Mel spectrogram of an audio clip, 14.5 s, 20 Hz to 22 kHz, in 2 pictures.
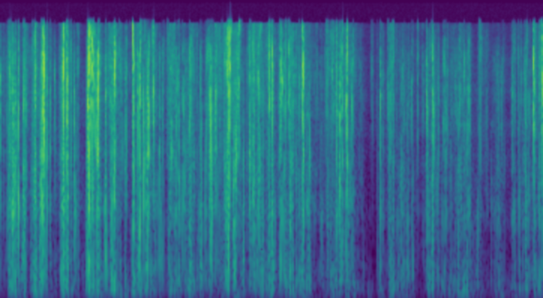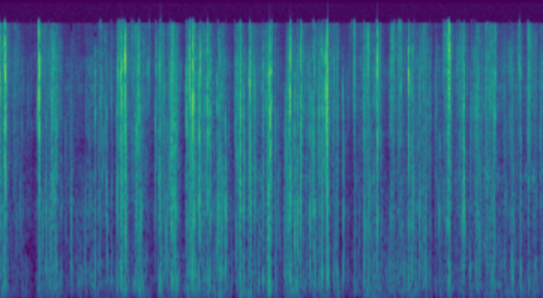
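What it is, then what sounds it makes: Plastic packaging bag with gel bead pad. A small clear plastic package holding a gel-bead pad is crinkled and scratched with long red nails close up. Dense, bright crinkling and crackling runs throughout, louder in the first few seconds, with brief gaps near 5 and 7.7 seconds.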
